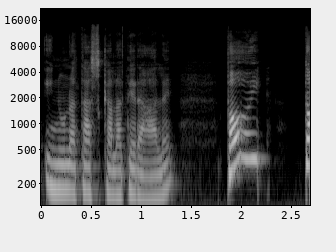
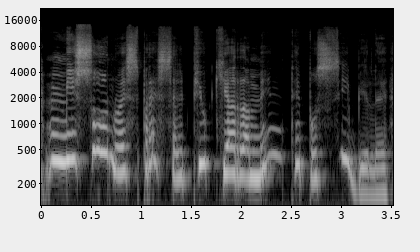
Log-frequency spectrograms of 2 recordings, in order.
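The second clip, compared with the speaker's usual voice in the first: higher, cool and even; calm matron; 11 semitones higher, 4 dB louder than usual. A narrator's reading. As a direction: answer with icy calm. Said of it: "con la massima calma".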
